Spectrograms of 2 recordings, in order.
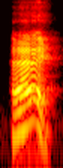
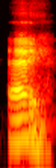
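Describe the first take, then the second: First: Loud, higher neighbourly hail; calling out. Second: Said in the usual way. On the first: Retold or imitated. Neighbour hailing a shoveller across the way, calling out. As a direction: call it across the lawn.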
